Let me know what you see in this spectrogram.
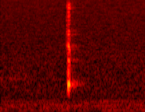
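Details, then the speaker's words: Seven-week-old baby girl hiccuping repeatedly despite a wet tissue placed on her forehead to stop the hiccups; infant hiccups. "See, still hiccuping."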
